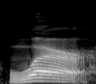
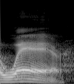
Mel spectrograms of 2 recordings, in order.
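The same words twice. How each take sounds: First: WERE said "wur", long central vowel. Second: WERE said like "where"; wrong vowel. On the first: Teacher modelling the correct verb, "wur". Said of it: "Were et pas were". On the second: Teacher showing the mistake to avoid, "wair". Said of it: "et pas were". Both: Shown as a demonstration.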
